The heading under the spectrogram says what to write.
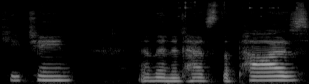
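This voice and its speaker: A woman at a fairly slow pace with fairly even intonation, in a very clean recording over a silent background. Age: 50s. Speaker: lifestyle vlogger. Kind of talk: product haul review. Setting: at home. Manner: casual, chatty with fillers.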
